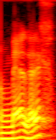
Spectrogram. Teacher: hier ist die betonung auf der ersten silbe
